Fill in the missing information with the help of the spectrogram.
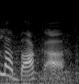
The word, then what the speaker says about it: La Vaca: It's spelled B-R-A-S-S-O-S on Pillier's map. – And here you have it with two S's. Here's La Vaca. – Which is spelled on the original map from Pillier as La Vaca, L-A-B-A-C-A. – And in Spanish, B and V, there's no sound of the V.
